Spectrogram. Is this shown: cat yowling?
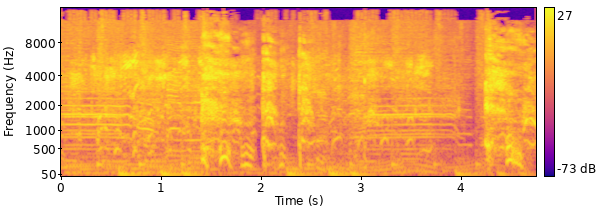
no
